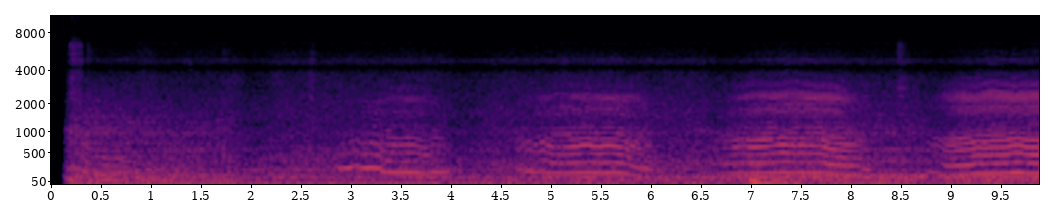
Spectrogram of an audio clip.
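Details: Soft, whistling, tonal snores rising and falling about every one and a half seconds over a steady background hiss, from a sleeping female cat that snores often.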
